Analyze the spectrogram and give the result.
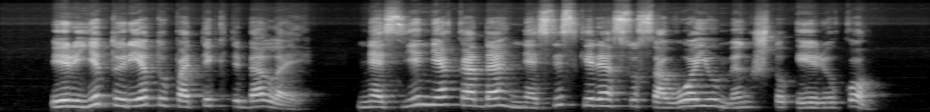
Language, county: Lithuanian, Klaipėda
